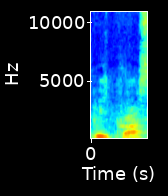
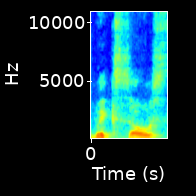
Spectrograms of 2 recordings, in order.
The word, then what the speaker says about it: Wixoss: Anyways, and number 1, my favorite anime of the season is Selector Infected Wheatcross. It's spelled like Wixos, like all capitals Wixoss, but it's pronounced Wheatcross.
